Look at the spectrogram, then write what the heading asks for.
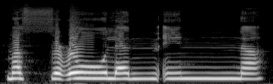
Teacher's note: ہم یہاں تنوین ظاہر کریں گے اور اسے نون ساکن پڑھیں گے اور بغیر غنہ سے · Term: اظہار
